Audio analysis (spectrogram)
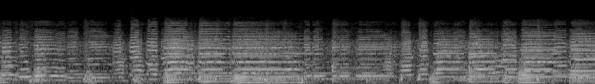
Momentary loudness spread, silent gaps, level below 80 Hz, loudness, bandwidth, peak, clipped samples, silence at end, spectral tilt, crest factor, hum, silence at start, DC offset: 6 LU; none; -46 dBFS; -23 LUFS; 15.5 kHz; -8 dBFS; under 0.1%; 0 s; -4.5 dB/octave; 16 dB; none; 0 s; under 0.1%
